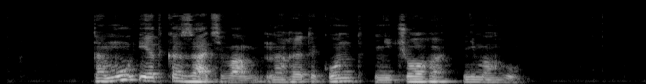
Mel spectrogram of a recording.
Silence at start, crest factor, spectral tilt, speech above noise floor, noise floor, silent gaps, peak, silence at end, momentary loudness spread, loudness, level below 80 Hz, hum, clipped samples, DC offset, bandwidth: 0.95 s; 20 dB; -7 dB/octave; 47 dB; -70 dBFS; none; -4 dBFS; 1.25 s; 11 LU; -24 LUFS; -60 dBFS; none; under 0.1%; under 0.1%; 11.5 kHz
